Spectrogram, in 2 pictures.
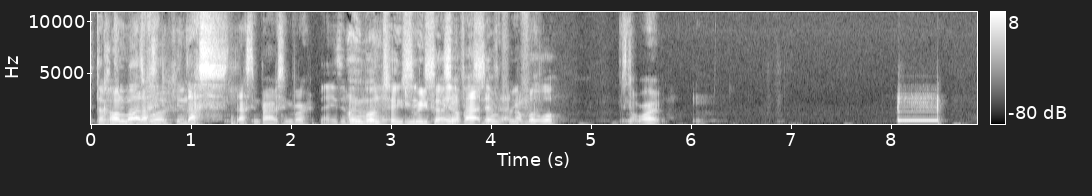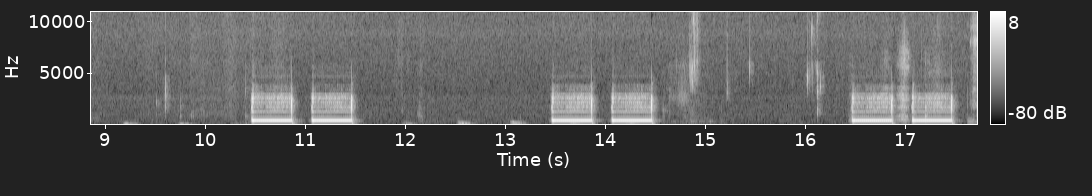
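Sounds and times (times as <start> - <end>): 
speech: 0.0 - 5.8
telephone ringing tone heard down the line during a call to a pizza shop: 8.1 - 8.6, 10.5 - 11.5, 13.5 - 14.5, 16.5 - 17.5.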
